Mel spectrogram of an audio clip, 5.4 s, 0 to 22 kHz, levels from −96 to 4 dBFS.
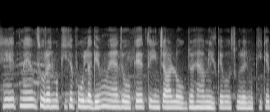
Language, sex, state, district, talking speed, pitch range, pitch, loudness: Hindi, female, Delhi, New Delhi, 210 wpm, 195-220 Hz, 205 Hz, -14 LUFS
